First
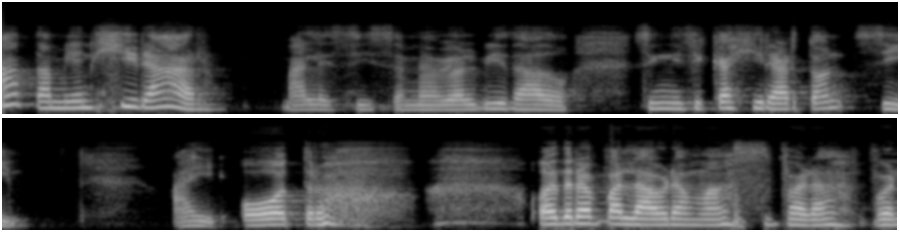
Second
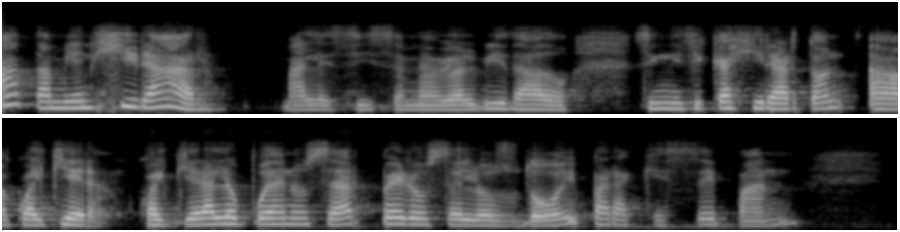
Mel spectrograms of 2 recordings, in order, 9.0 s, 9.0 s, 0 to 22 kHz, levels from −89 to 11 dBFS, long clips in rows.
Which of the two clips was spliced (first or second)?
second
